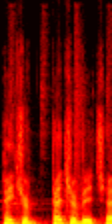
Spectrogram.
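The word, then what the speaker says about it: Petrović: Drazen Petrovic. – Oh, yeah. Petrovic. I know that's how you say his last name.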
